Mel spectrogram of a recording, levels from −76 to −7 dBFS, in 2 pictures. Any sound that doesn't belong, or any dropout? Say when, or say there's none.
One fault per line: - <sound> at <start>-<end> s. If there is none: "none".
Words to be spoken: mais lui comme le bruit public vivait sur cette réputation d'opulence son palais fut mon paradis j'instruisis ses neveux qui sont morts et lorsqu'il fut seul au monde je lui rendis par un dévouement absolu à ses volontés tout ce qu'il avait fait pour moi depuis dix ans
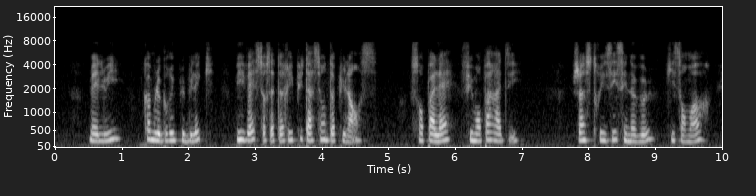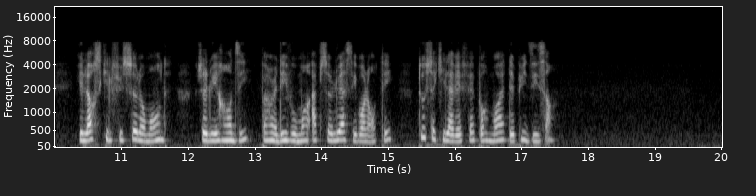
none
